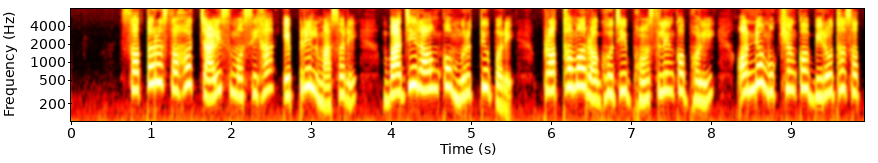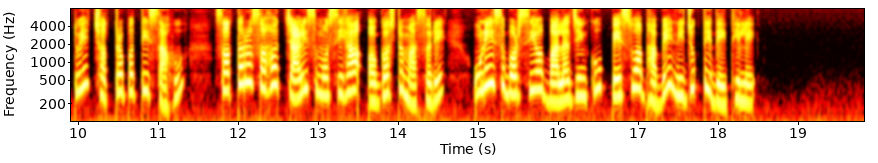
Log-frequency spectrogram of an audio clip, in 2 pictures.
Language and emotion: Odia, neutral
